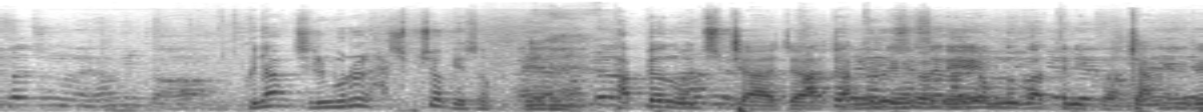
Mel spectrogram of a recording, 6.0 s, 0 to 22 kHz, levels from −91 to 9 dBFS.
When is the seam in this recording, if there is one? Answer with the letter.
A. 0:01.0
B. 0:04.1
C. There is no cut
C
